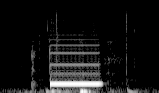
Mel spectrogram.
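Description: Ringback on an outgoing phone call: one steady mid-pitched ring tone lasting under a second, with soft low rumbles and faint noise around it.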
